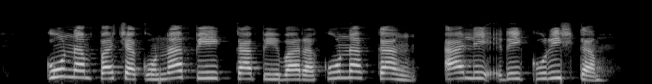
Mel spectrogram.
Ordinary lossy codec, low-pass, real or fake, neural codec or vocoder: Opus, 64 kbps; 7.2 kHz; real; none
